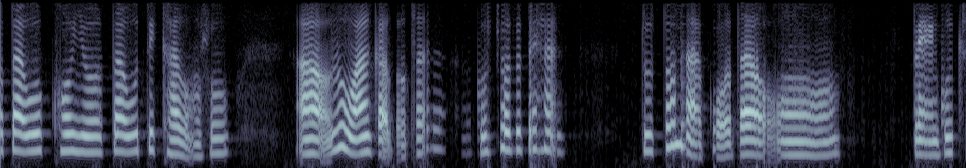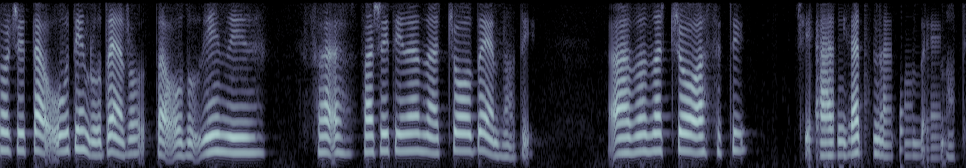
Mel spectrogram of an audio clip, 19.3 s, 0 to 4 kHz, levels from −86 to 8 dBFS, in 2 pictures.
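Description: From 3.76 to 9.68 s and 17.24 to 19.14 s, repeated packet loss makes speech choppy and robotic. Dense holes of up to 41 ms, then 82 ms, are patched with stretched sound rather than left as one clean dropout.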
